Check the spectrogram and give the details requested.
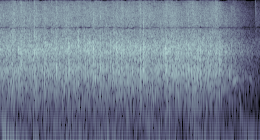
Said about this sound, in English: Sorry, that clapping sounded like horrendous rain on a roof.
